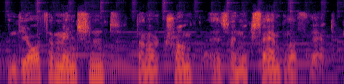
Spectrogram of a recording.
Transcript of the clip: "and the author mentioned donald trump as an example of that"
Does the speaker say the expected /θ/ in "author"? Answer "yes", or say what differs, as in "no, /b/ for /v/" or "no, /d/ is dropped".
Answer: yes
